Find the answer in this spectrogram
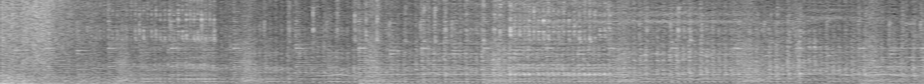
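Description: Film background music with held notes, over an uneven low rumble.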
